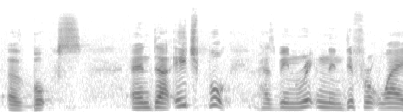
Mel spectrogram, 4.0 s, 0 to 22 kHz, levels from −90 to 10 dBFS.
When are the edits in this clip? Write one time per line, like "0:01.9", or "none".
none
